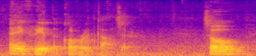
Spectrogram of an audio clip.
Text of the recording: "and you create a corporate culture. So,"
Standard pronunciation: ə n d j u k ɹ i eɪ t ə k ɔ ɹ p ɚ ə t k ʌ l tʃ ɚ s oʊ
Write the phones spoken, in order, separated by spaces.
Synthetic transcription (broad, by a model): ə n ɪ k ɹ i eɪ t ə k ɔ l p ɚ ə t k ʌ l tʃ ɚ s oʊ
